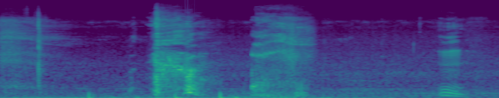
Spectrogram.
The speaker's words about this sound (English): Sorry for like the coughing and shit. You know, this is, I don't, like I said, I'm not really used to bongs and stuff. So this is like fucking just sent me to the stratosphere and I'm just trying to get my throat right.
